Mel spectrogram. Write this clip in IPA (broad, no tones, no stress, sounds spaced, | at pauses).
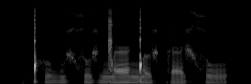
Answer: ǃʰ ʊ β u ʒ s ʊ ʒ ŋ͡ǁ æ ŋ͡ǃ œ ʒ k æ ʒ s o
